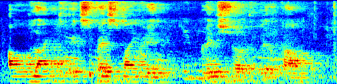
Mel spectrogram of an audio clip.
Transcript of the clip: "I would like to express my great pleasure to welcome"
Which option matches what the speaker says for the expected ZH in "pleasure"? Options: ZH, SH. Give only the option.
SH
